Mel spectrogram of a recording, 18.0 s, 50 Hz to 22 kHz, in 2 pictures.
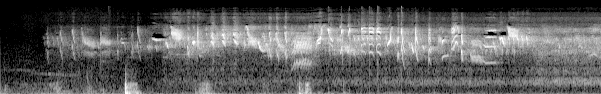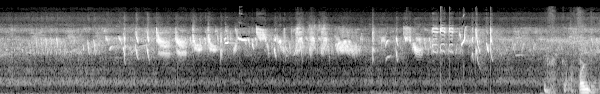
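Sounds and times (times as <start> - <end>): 
faint low knocks: 0.0 - 2.3, 2.9 - 5.2
slender goldfinch-like finch singing high twittering phrases: 0.6 - 18.0.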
